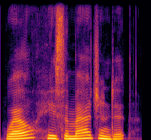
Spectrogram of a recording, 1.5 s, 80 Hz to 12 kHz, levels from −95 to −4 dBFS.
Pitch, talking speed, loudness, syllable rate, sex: 230 Hz, 160 wpm, -14 LUFS, 5.7 syllables/s, female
